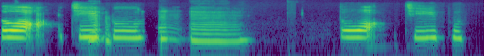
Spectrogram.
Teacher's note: Rasakan lagi ainnya wasatul halqinya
